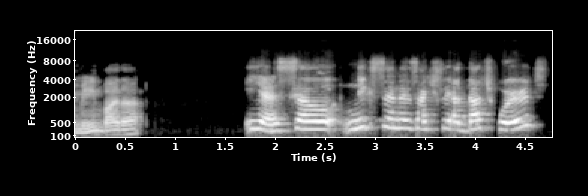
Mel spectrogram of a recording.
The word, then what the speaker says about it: Niksen: to ask you um you say your book nixon is that is that how it's pronounced yes it is um you say it's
